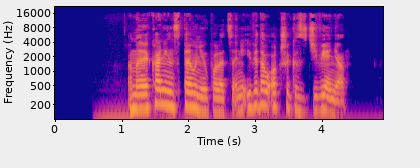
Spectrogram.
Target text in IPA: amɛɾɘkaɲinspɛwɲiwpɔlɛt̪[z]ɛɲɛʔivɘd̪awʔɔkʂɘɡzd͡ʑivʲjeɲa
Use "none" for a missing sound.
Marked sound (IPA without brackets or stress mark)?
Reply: s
